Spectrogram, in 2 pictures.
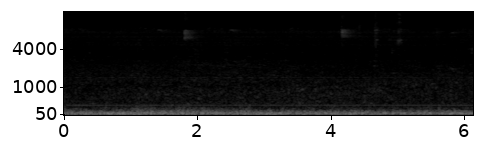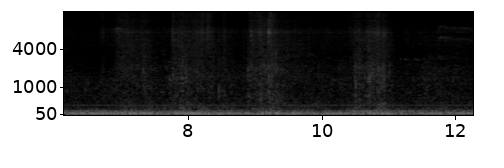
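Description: Thin silpoly tent fabric rustling in several bursts through the second half as it is picked up and handled, over a steady low rumble.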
